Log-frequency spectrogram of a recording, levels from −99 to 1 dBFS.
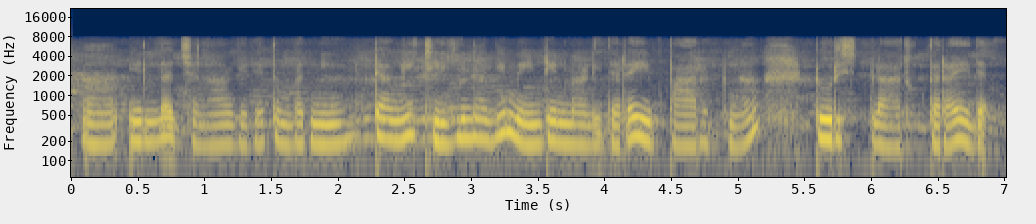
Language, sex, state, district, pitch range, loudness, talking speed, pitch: Kannada, female, Karnataka, Dharwad, 180-220 Hz, -19 LUFS, 155 wpm, 195 Hz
